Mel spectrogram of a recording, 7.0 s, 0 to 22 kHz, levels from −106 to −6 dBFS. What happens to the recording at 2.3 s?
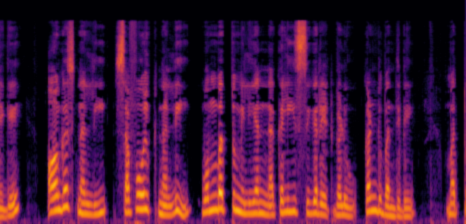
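At 2.30 s there is a pre-echo: the codec spreads quantisation noise across its transform block, so about 16 ms of short hiss precedes the attack, showing as a noise smear just ahead of the onset on a spectrogram. Underneath, the treble sounds gritty and rebuilt, and the spectrogram shows nothing above 14.9 kHz, likely from HE-AAC compression at a low bitrate near 20 kbps.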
